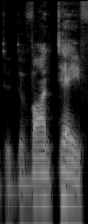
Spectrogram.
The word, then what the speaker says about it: Devonta: Just go find that interview where he confirms that it's Devonta.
